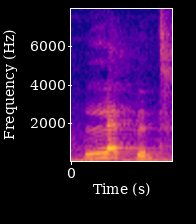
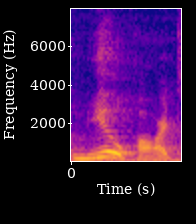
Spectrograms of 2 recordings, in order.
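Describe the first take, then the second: First: The first syllable has an 'eh' vowel. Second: The first syllable has an 'ee-oh' vowel. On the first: The speaker calls it right. "E O says E and not E O" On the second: The speaker calls it wrong. "it's not leopard"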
